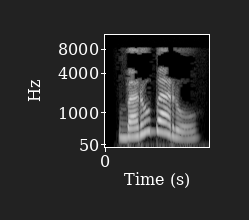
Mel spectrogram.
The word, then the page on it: baru-baru: indonesian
